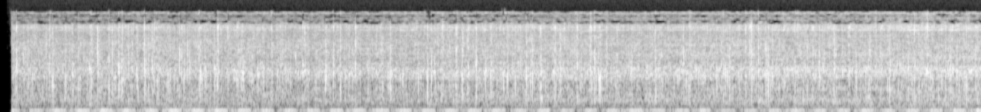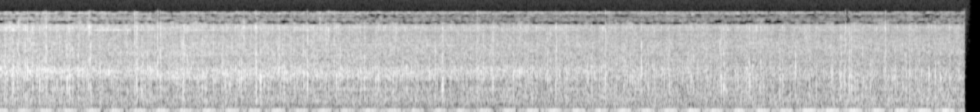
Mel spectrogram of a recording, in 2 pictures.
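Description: Low, steady drone with a fast, even pulse, heard from inside a moving vehicle, under an even hiss like heavy rain.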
